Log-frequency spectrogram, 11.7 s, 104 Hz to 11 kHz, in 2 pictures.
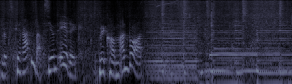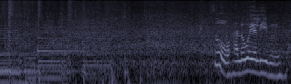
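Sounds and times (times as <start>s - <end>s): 
speech: 0.0s - 3.6s, 10.2s - 11.6s
sustained musical tones: 2.8s - 8.3s
ocean surf on the Canary Islands: 2.9s - 10.8s.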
